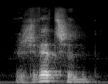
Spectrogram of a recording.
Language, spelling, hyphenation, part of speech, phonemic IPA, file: Dutch, zwetsen, zwet‧sen, verb, /ˈzʋɛt.sə(n)/, Nl-zwetsen.ogg
- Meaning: 1. to twaddle, to chatter 2. to talk rubbish, to tell nonsense, to waffle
